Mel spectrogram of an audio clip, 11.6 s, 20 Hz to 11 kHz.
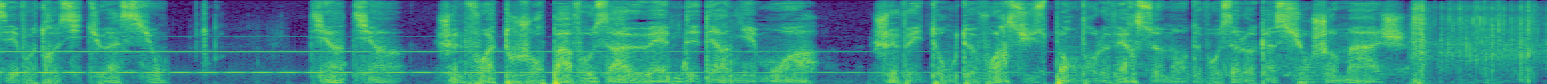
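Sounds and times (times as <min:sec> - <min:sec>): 
speech: 0:00.0 - 0:01.4, 0:02.3 - 0:11.3
paper CV being crumpled in the hands: 0:10.5 - 0:11.5.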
